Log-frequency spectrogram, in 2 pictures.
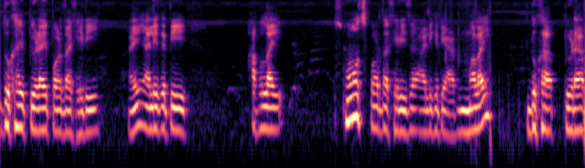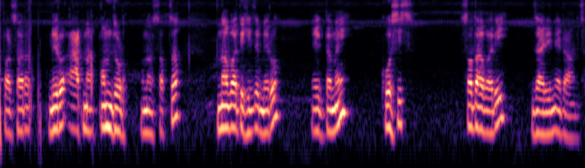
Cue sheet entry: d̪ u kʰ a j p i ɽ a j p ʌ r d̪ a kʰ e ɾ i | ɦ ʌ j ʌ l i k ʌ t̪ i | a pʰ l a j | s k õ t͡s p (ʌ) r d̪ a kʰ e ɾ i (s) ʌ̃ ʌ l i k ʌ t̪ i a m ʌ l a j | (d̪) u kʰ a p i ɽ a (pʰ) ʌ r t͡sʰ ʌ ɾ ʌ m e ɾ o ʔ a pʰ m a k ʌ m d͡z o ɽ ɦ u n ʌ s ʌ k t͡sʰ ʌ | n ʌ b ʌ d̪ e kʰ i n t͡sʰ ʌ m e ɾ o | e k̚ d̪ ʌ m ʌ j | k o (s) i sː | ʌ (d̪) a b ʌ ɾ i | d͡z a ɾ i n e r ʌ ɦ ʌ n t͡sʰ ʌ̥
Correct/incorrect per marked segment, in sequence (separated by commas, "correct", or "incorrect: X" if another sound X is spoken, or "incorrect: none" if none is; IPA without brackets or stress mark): correct, incorrect: t͡s, correct, incorrect: p, correct, correct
